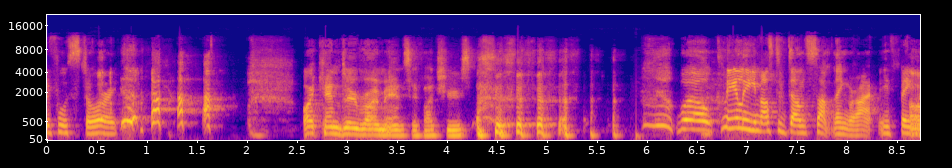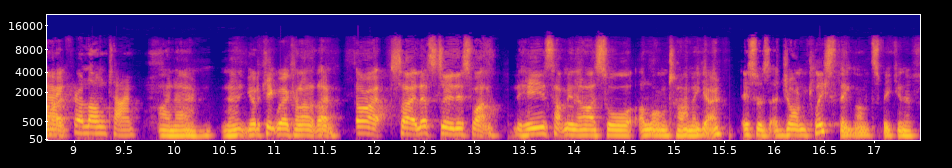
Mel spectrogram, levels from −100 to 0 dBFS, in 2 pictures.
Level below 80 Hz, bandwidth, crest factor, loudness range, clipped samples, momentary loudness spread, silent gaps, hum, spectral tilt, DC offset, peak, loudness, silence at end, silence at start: -52 dBFS; 12.5 kHz; 12 dB; 3 LU; under 0.1%; 9 LU; none; none; -5 dB/octave; under 0.1%; -4 dBFS; -17 LUFS; 0 s; 0 s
